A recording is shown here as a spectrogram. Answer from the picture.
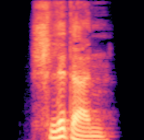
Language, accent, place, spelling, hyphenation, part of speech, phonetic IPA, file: German, Germany, Berlin, schlittern, schlit‧tern, verb, [ˈʃlɪtɐn], De-schlittern.ogg
- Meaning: to slide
